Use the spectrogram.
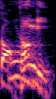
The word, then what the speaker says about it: Tongi: Iam Tongi. Tongi. You pronounce the T's like a D in the Tongan culture.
